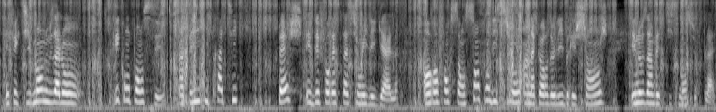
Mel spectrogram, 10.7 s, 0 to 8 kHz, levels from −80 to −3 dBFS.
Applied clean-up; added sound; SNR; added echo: none; Writing; 9 dB; none.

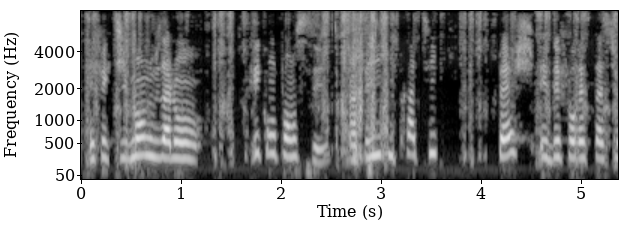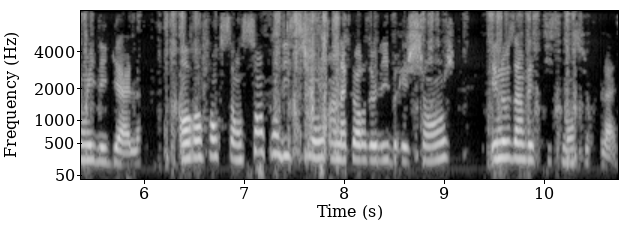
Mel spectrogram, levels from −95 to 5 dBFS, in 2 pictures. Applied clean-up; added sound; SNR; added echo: classical method spectral subtraction.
